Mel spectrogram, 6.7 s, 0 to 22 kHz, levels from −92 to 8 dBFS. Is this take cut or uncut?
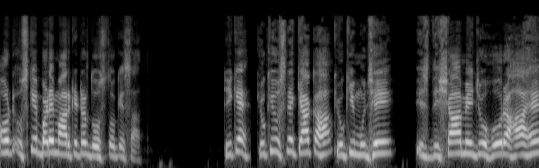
uncut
